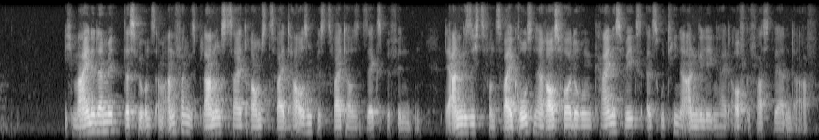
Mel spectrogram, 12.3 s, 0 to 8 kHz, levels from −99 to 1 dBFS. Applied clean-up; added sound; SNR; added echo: none; none; none; none.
